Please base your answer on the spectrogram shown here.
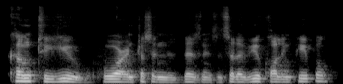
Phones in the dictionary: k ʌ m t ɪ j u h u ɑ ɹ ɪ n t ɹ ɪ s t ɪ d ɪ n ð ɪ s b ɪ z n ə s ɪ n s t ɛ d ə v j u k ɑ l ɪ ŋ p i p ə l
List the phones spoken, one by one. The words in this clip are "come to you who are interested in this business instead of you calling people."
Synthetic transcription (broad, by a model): k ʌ m t ɪ j u h u ɑ ɹ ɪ n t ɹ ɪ s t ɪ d ɪ n ð ɪ s b ɪ z n ə s ɪ n s t ɛ d ə v j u k ɑ l ɪ ŋ p i p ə l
